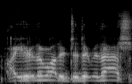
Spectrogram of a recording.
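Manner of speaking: high, silly put-on voice; mock Twitter user. Host mocking everyone on Twitter asking about Dan, high silly voice. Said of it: "everybody on Twitter speaks exactly like that".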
